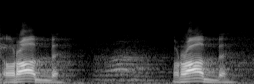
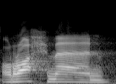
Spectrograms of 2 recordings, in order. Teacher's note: when alif or fatha comes after the ra, it's going to sound like ah. It's that deeper sound, because ra is emphatic.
